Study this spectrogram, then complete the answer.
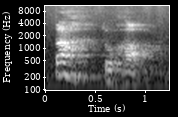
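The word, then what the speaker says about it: تحتها: When we combine these two, we do not pronounce two dhammas, we pronounce only one. So this will become tahtuha.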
